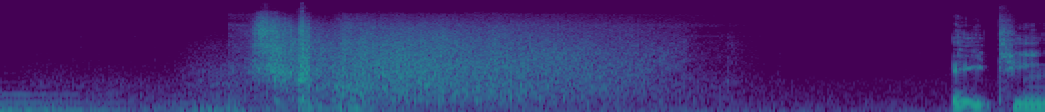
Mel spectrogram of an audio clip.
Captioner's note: brand sizzling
